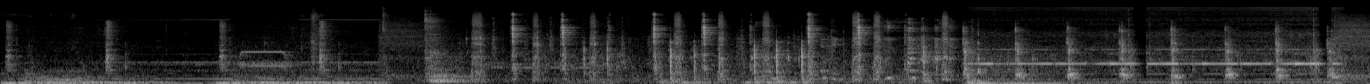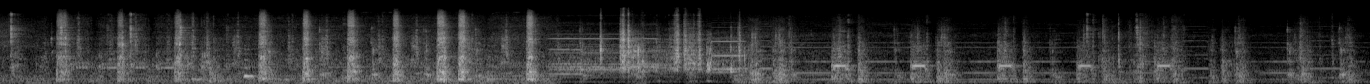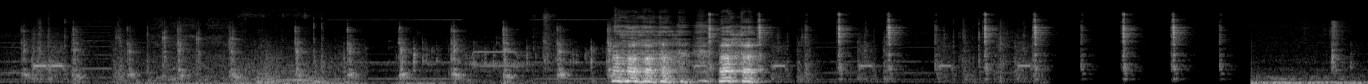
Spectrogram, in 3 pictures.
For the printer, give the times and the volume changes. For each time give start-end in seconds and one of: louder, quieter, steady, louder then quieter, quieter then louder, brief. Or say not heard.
0.0-37.9 louder then quieter.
